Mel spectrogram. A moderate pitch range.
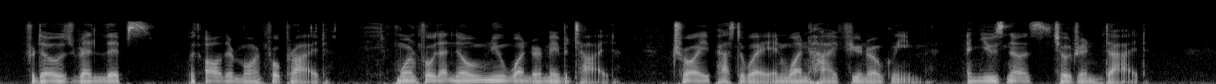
No: narrow, 2.0 semitones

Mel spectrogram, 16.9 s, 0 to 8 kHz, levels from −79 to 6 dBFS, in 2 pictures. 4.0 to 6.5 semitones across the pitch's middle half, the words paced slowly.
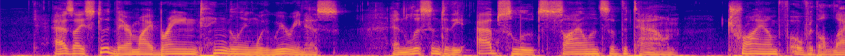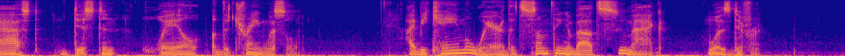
Yes: average, 4.3 semitones; slow, 130 wpm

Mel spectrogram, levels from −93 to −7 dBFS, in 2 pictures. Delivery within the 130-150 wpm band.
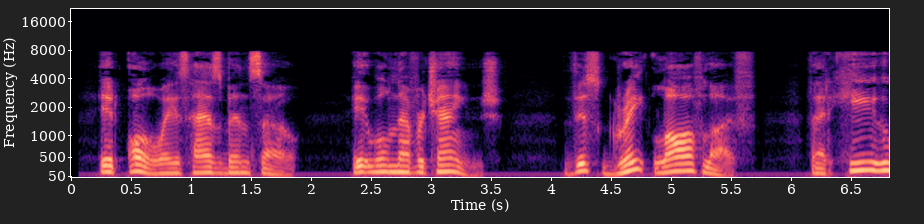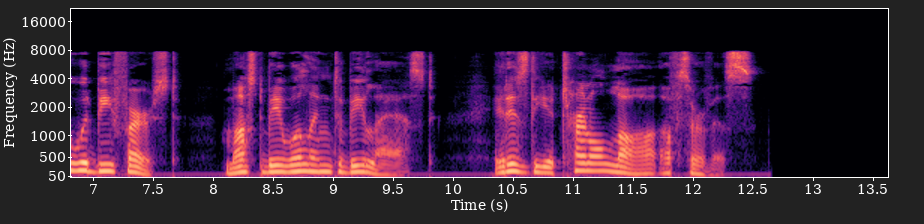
Yes: average, 145 wpm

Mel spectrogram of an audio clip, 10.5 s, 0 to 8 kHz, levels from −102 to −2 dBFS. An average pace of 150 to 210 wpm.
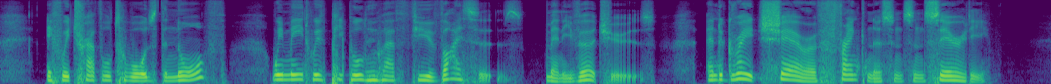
No: slow, 135 wpm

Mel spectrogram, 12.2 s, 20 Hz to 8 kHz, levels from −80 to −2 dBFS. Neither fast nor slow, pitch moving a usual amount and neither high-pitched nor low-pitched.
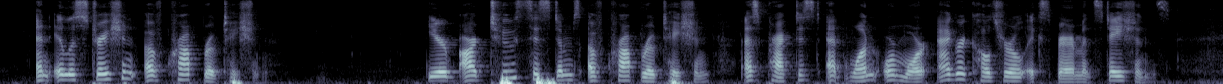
No: slow, 105 wpm; average, 4.0 semitones; medium, 160 Hz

